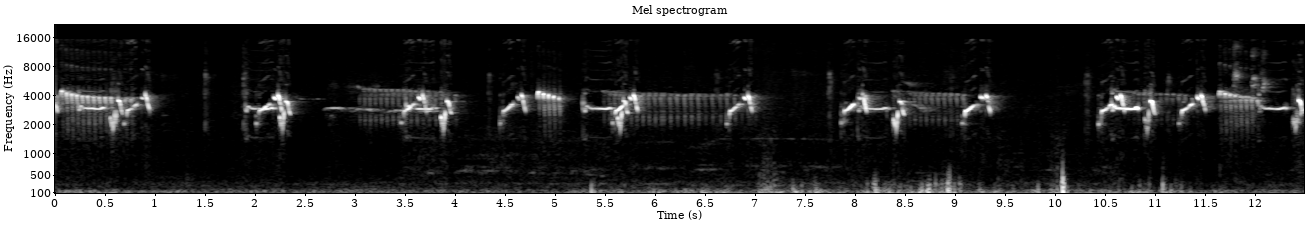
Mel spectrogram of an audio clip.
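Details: Prinias respond to this lure sound: a long run of high chirp-and-buzz phrases, each short burst repeated roughly every second, with pauses between groups and faint low background rumble.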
